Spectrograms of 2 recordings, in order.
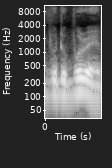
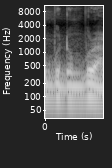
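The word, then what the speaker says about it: Buduburam: self-contained house at Buduburim Yeah, it's Buduburim. People would like to say Budumbura. No, it's Buduburim. That's the pronunciation.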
